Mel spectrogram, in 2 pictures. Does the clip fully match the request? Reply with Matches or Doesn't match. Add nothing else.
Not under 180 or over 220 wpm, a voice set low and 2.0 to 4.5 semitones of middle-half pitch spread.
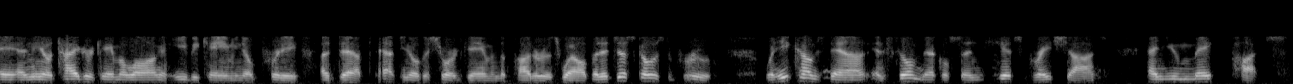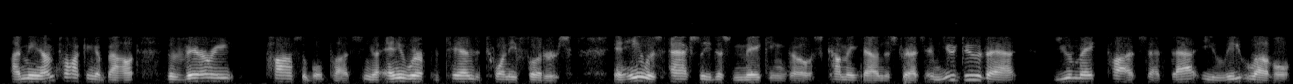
Doesn't match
